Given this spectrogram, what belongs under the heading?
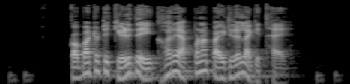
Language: Odia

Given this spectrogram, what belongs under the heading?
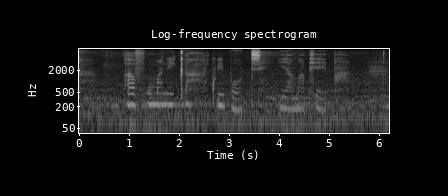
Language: Xhosa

